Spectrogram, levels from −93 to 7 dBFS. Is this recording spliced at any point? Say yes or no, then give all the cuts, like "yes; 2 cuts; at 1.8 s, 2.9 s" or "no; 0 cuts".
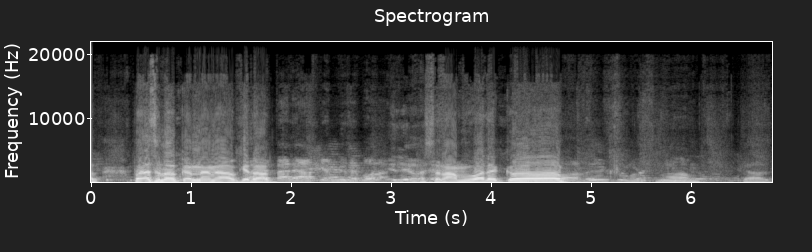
yes; 1 cut; at 2.9 s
